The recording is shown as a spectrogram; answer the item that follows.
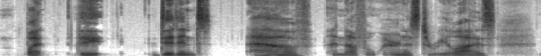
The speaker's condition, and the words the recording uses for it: Spasmodic dysphonia. The reason why I don't talk in a lower voice all the time is it's not as consistent.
